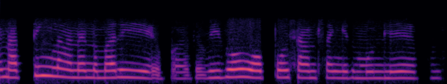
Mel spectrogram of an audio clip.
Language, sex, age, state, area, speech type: Tamil, female, 18-30, Tamil Nadu, urban, conversation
